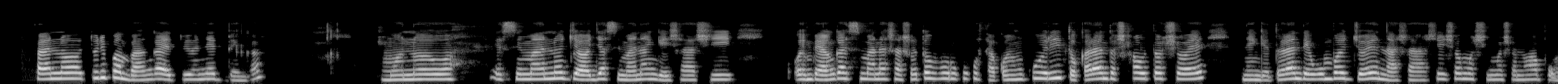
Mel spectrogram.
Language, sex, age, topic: Oshiwambo, female, 25-35, finance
